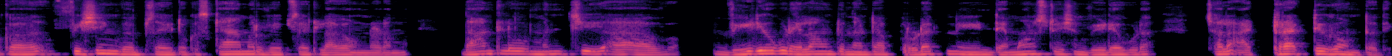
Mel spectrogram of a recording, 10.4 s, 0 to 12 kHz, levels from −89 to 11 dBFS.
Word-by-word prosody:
ఒక 140 - -5 0.4
fishing 160 +2 +6
website 130 -1 -2
ఒక 135 - -9
scammer 140 -1 0
website 125 0 -2
లాగా 120 +1 -2
ఉండడం. 110 -1 -6 0.5
దాంట్లో 165 +4 -1 0.2
మంచి 150 +2 0 0.2
ఆ - - -1 0.3
వ - - -13 0.5
వీడియో 160 +6 +5
గూడా 175 -3 +3
ఎలా 145 +2 +1
ఉంటుందంటే 135 -3 -1
ఆ - - -5
ప్రొడక్ట్‌ని 145 +3 -2 0.2
డెమాన్‌స్ట్రెషన్ 135 +1 0
వీడియో 125 +1 +1
గూడా 135 +2 -5 0.5
చాలా 145 +2 +1
అట్రాక్టివ్‌గా 150 +3 +2
ఉంటది. 105 -4 -9
140 Hz, 140 wpm, -31 LUFS, 125-150 Hz, 0.5 s, fishing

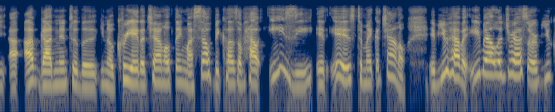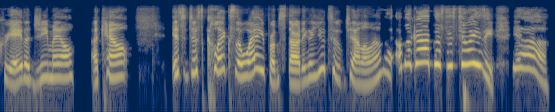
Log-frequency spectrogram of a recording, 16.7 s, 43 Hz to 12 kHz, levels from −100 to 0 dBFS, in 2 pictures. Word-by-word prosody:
uh, - - +1
I've 205 -2 +4
gotten 165 0 +3
into 175 0 -4
the, 150 -1 -4
you 175 - -14
know, 150 -3 -4
create 185 +2 +3
a - - +3
channel 185 +1 0
thing 195 -2 -4
myself 265 - 0
because 180 +1 -4
of 170 - -4
how 175 0 +2 0.2
easy 230 - -7
it 175 0 -4
is 220 -4 +1
to - - -6
make 185 +1 -5
a - - -9
channel. 255 +2 -3 0.4
If 170 - -5
you 280 +10 -1
have 245 -7 +4
a - - -1
email 285 -1 +2
address 275 -3 -1
or 180 -2 +1
if 180 - -14
you 250 +5 -9
create 210 -3 +1
a 225 - +1
Gmail 240 +5 -1 0.3
account, 240 +7 +3 0.7
it's 290 +1 +2
just 300 +6 -4
clicks 365 -1 +1
away 270 +8 +3
from 180 0 -1
starting 185 -1 +2
a - - -2
YouTube 285 - -6
channel. 175 -2 -1
And 220 - -3
I'm 280 - -9
like, 320 -3 -8
"Oh 390 - +1
my 485 0 0
God, - - +7
this 470 -2 +3
is 440 0 +1
too 475 +2 +3 0.2
easy." - - -3 0.3
Yeah. 385 - -1
230 Hz, 200 wpm, -23 LUFS, 180-285 Hz, 0.7 s, God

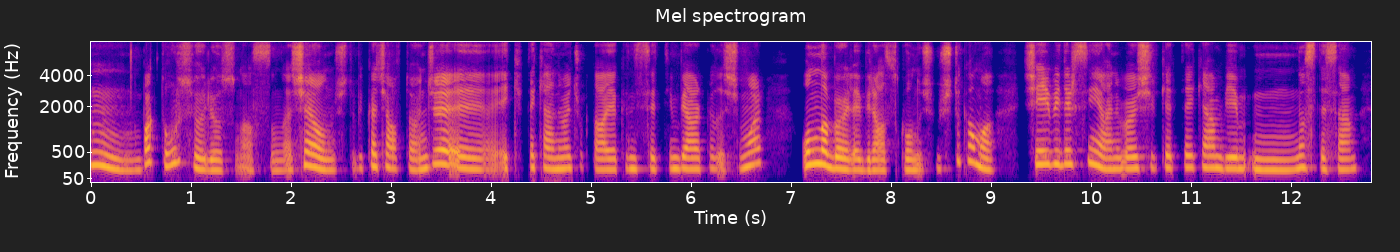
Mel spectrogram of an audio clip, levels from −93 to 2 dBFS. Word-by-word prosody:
Hımm, 190 -9 +1
bak 290 -1 +1
doğru 270 +6 0
söylüyorsun 180 - -2
aslında. 170 -4 -6
Şey 240 +4 +4
olmuştu, 185 -1 0
birkaç 230 +3 -2
hafta 200 -2 -3
önce, 195 +8 0
eee, 205 -9 +5 0.2
ekipte 205 +1 -5
kendime 200 -1 0
çok 220 +1 -18
daha 185 -1 0
yakın 185 +1 -3
hissettiğim 195 0 -3
bir 200 - +3
arkadaşım 195 +2 -2
var. 270 +4 0 0.4
Onunla 260 -3 +7
böyle 185 -3 +4
biraz 175 -1 -1
konuşmuştuk 195 - -4
ama 205 - +3 0.3
şeyi 270 0 +2
bilirsin 275 +1 +1
ya, 240 -6 +4
hani, 195 0 0
böyle, 200 0 +2
şirketteyken 210 0 -2
bir, 200 0 +3
ımm 180 -2 -1
nasıl 215 +1 0
desem? 185 0 -3
200 Hz, 165 wpm, -20 LUFS, 185-225 Hz, 0.4 s, Onunla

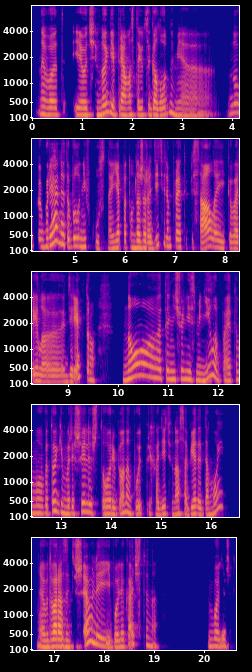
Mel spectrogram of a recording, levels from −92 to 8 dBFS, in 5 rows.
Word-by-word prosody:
и 195 - +1
вот, 180 -1 +2 0.3
и 175 -1 0
очень 175 0 0
многие 210 +3 +3
прям 175 -1 +2
остаются 175 +1 -2
голодными. 175 +1 0
Э, 165 +4 -8 0.3
ну, 225 +3 -7
как 200 -1 -5
бы 210 - 0
реально 290 +5 +5
это 255 -6 +1
было 215 +2 +1
невкусно. 165 -6 -6
И 160 - -2
я 185 +1 +3
потом 185 -1 -4
даже 180 -1 +4
родителям 215 +7 -3
про 200 -2 +2
это 195 +2 -5
писала 205 -3 +3
и 170 -3 -2
говорила 155 -1 -1
директору, 195 - -1 0.5
но 275 +5 +3
это 230 -1 -2
ничего 215 +1 0
не 215 -1 +2
изменило, 200 - -1
поэтому 190 0 -3
в 195 - -1
итоге 220 +3 0
мы 180 -1 +1
решили, 215 +5 0
что 180 -4 -2
ребёнок 180 +4 -1
будет 175 - -5
приходить 170 -1 -6
у - - -8
нас 170 +1 -3
обедать 170 0 0
домой. 220 - -4 0.4
Э, 170 -4 +1
в 170 - +2
2 185 +2 +8
раза 180 -1 +5
дешевле 205 - +2
и - - 0
более 170 +1 -1
качественно. 200 -2 -4 1.0
Более 190 0 -2
шт 185 - -13
185 Hz, 160 wpm, -24 LUFS, 175-215 Hz, 1.0 s, 2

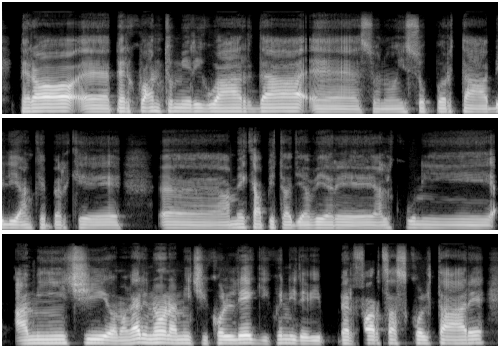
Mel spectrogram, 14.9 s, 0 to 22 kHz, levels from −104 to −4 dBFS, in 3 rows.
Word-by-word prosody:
Però, 125 +2 +6
ehm, 105 0 -1
per 115 -2 -1
quanto 120 0 -2
mi 120 0 -1
riguarda, 115 +1 +1
ehm, 100 -1 -4
sono 100 +2 -7
insopportabili, 105 +1 -4
anche 105 0 -6
perché, 100 -1 -6 0.3
ehm, 95 -1 -5
a 100 - -4
me 115 +2 -2
capita 110 -2 -4
di 100 - -4
avere 100 0 -2
alcuni 100 -1 -6 0.2
amici 125 +2 +2
o 110 - +4
magari 130 +6 +5
non 135 0 +6
amici, 120 -2 0
colleghi, 120 -2 +4
quindi 125 +3 -2
devi 110 -1 0
per 115 -1 -1
forza 120 0 +2
ascoltare 120 +1 0
110 Hz, 115 wpm, -22 LUFS, 100-120 Hz, 0.3 s, Però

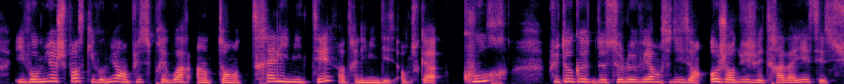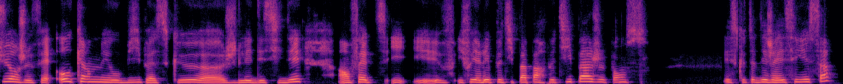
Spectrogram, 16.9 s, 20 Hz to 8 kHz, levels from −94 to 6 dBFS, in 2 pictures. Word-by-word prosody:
il 225 - -2
vaut 250 +3 +5
mieux 270 +5 +3
je 270 - -1
pense 295 0 +2
qu'il 235 - -6
vaut 215 - +3
mieux 275 +4 +2
en 240 - +4
plus 225 +1 -4
prévoir 220 0 +2
un 200 -1 +2
temps 185 -1 -1
très 285 -1 +2
limité, 250 - +1
enfin 190 - -3
très 190 - -6
limité, 170 -1 0
en 180 - -4
tout 195 - -13
cas, 195 -2 +3 0.2
court, 285 +6 +1 0.4
plutôt 270 +1 0
que 255 -1 +2
de 210 +1 -2
se 220 +2 +3
lever 230 +2 +3
en 235 - 0
se 210 - -6
disant: 210 -4 0
«Aujourd'hui, 235 -3 +4
je 205 - -2
vais 195 - +3
travailler, 205 +3 +1
c'est 190 - -4
sûr, 255 +7 -1
je 195 -3 -2
fais 185 +1 -3
aucun 265 0 +3
de - - 0
mes 220 -2 0
hobbies 200 +2 -3
parce 180 -3 -2
que, 200 -6 +1
heu, - - -1
je 175 +1 -5
l'ai 185 0 +1
décidé» 185 +7 -2 0.3
en 190 - +1
fait, 210 -1 -1
il 195 0 -7
il - - -5
il 190 - -7
f 175 - -13
il 200 - -7
faut 225 - -3
y 220 - +5
aller 220 +2 +4
petit 210 -2 -5
pas 210 +1 +2
par 215 -4 -1
petit 215 +3 -5
pas, 265 0 +6
je 230 -2 -4
pense. 215 +1 -7 0.8
Est-ce 215 -2 -6
que 210 - -8
tu 215 - -4
as - - -4
déjà 210 -1 +3
essayé 230 +3 -2
ça? 295 +6 -1
215 Hz, 255 wpm, -22 LUFS, 195-240 Hz, 0.8 s, pas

